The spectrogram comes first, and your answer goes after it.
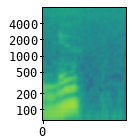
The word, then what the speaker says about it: GNU: Some people pronounce that with the G, and some people just say new. New. Pretty sure it's pronounced GNU.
